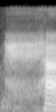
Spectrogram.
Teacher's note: dari tengah tenggorokan seperti kita pedes jadi ada hembusan seperti itu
